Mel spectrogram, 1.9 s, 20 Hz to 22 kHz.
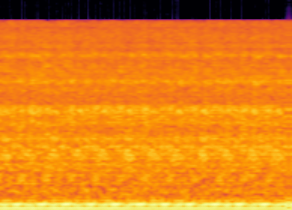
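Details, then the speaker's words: Ford 6.0 Powerstroke diesel at idle after a rebuilt FICM was fitted, fuel balanced across cylinders: uneven, lumpy beat with dropped pulses; it runs rough, with cylinders 3 and 5 shown as missing. "You can hear it running bad, and you can see 3 and 5's missing."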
